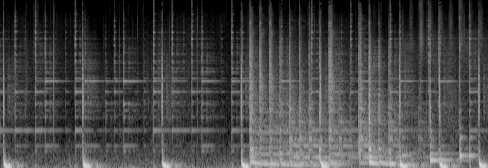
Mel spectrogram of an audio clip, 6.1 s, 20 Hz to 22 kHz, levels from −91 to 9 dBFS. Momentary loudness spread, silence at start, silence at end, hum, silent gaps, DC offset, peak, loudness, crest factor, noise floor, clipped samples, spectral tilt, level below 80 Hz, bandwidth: 17 LU; 0 s; 0 s; none; none; under 0.1%; 0 dBFS; -20 LUFS; 20 dB; -38 dBFS; under 0.1%; -5.5 dB/octave; -24 dBFS; 18.5 kHz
